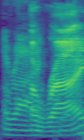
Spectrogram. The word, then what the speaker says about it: awry: Awry? Yeah, awry. Yeah, you're right. 4 letters, 2 syllables.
